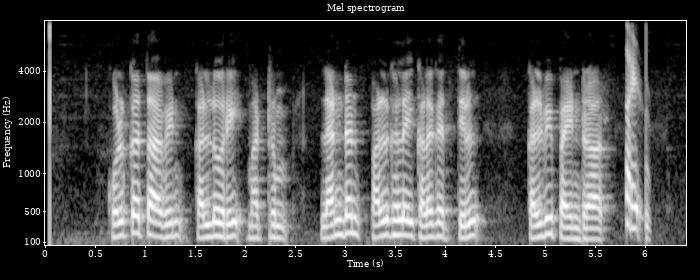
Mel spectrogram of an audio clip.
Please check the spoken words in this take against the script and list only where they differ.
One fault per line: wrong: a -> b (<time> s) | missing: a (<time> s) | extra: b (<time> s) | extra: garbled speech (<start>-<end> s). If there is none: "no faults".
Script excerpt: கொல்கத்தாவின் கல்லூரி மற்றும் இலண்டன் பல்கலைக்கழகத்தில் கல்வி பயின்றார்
no faults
